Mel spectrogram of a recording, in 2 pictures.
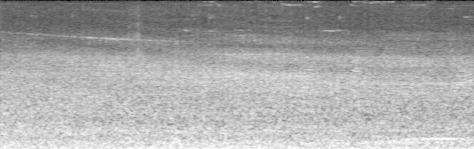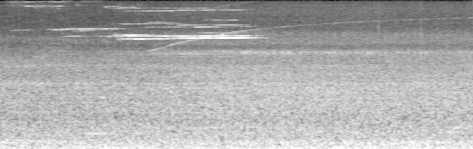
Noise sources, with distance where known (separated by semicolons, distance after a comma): large-sounding engine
